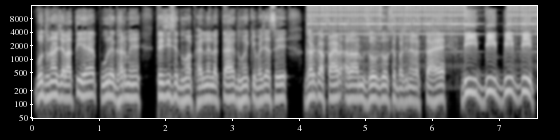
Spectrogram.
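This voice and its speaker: A man narrating a cartoon story in a steady, plain scripted style. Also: mid-range voice, a little fast, few pauses, slight background noise.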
